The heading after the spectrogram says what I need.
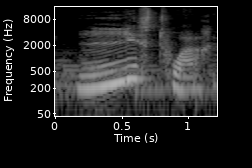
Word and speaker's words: histoire: C'est un H muet ici. Je dis l'histoire. Il y a une élision. Et au pluriel, je fais la liaison. Je dis des histoires.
